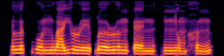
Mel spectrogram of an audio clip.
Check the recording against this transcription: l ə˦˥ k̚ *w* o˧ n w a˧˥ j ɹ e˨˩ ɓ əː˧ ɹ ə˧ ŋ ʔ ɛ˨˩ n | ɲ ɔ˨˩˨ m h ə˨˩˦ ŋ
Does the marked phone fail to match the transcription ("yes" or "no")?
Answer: no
